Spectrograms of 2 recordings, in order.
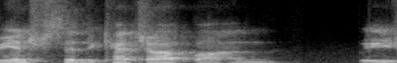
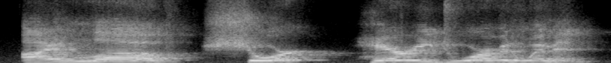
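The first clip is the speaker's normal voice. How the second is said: very loud, very clear, high shout with "love" stretched; 8 semitones higher, 7 dB louder than usual. Voicing a character who calls out from the front of the estate: yelling very loudly and clearly. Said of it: "yell out very loudly, very clearly".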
